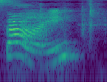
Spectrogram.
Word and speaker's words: sin: it does not pronounce sin it is actually pronounced sign si en is just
